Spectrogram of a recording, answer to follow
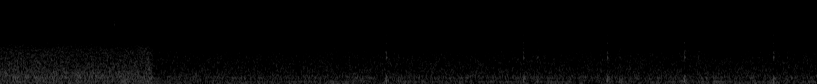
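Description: Near silence with a few faint, scattered computer mouse clicks in the second half.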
